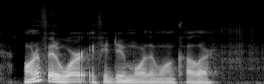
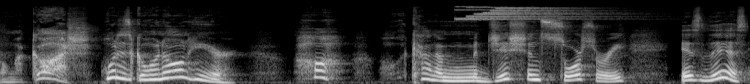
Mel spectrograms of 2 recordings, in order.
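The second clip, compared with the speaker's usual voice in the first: high, awed, drawn-out amazement; wide-eyed wonder at sorcery; astonished; 10 semitones higher, slower than usual. Real, not acted. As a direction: gasp at the magic trick. Amazed by marker effect.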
